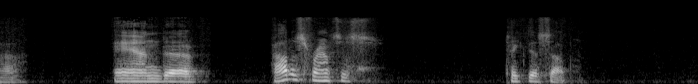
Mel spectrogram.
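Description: An elderly man speaks calmly into a microphone in a large room, pausing between phrases.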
